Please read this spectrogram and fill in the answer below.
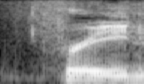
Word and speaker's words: Fried: Uh but my last name is Freed Spelled Fried.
